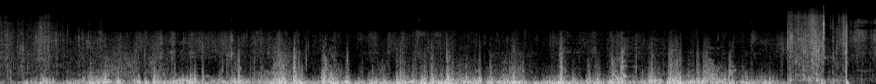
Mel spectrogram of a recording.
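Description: Wind buffeting the microphone of a camera carried at a run, a heavy uneven rumble crossed by many irregular knocks and rustles.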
